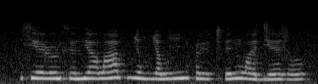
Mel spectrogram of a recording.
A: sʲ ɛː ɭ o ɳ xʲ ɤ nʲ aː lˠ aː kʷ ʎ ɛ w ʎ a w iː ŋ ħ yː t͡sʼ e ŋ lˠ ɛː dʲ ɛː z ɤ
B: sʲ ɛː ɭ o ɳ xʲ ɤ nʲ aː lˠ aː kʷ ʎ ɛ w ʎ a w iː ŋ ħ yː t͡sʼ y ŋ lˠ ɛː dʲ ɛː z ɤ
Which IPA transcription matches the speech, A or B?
A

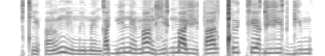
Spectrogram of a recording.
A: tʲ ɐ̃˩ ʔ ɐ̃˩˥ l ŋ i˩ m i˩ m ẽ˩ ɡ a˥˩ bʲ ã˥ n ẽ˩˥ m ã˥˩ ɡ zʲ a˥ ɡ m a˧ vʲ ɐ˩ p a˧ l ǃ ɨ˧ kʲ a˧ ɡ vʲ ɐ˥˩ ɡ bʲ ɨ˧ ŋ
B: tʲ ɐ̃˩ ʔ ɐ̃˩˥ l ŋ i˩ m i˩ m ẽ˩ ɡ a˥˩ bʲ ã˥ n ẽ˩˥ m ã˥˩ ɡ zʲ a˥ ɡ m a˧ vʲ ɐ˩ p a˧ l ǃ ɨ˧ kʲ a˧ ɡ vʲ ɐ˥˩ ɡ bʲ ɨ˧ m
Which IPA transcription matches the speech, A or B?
B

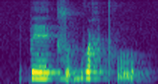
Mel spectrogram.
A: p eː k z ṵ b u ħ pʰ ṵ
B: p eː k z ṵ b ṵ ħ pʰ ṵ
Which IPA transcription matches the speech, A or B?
A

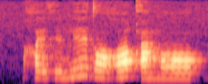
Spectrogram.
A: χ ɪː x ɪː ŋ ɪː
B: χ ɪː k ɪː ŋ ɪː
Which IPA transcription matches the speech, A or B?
A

